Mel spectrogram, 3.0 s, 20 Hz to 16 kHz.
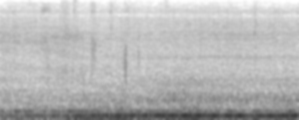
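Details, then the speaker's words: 1986 Ford Mustang GT Cobra, fuel-injected 5.0 L (302) V8 with BBK headers and a full off-road exhaust with stock turbo-style mufflers, idling: a smooth, deep burble and steady low rumble with no rasp or drone. Normal, mellow exhaust. "it's actually pretty mellow even when you're going down a road it's pretty mellow sound"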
